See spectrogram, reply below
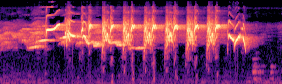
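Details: An oriental magpie-robin sings a long, fast, dense song: high slurred whistles lead into a rapid, regular string of bright, sharp repeated notes, ending with a twisting phrase.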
